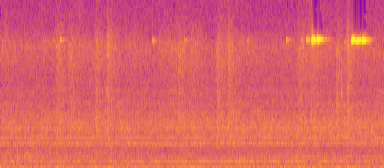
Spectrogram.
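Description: Passenger train running, heard from inside a seated coach: a steady low rumble, with a faint steady hum above it.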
